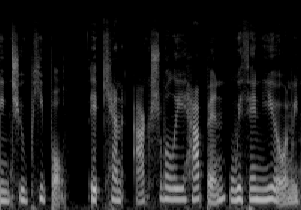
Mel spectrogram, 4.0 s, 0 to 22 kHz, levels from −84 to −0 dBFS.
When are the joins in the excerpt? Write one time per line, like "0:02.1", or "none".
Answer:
0:01.0
0:03.0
